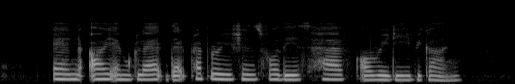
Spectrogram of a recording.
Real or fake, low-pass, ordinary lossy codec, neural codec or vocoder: real; 7.2 kHz; Opus, 64 kbps; none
